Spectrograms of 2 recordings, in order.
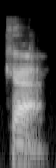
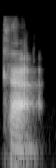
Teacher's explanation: Mumtaz mtaz kemudian sedikit di ada Hamas di huruf Kaf ya jadi setiap ada huruf Kaf itu ada Hames sedikit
